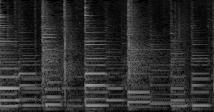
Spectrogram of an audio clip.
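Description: Background music: a guitar picking out a melody note by note.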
